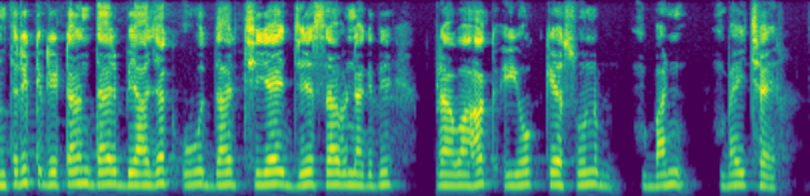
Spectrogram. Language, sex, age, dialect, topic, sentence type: Maithili, male, 18-24, Eastern / Thethi, banking, statement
